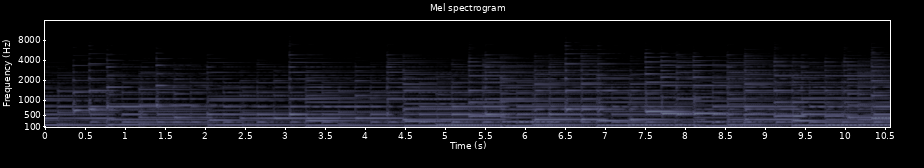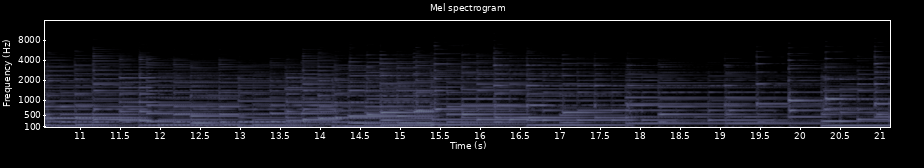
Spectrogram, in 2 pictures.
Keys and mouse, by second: 2.6 click, 3.2 s, 3.9 click, 5.5 g, 6.2 click, 7.2 x, 8.1 middle click, 9.1 s, 9.5 y, 10.4 click, 12.5 click, 15.1 click, 18.5 click.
